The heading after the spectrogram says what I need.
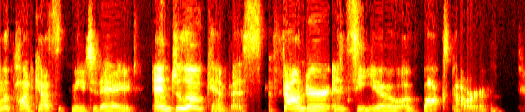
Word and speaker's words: Angelo Campus: Let me make sure I'm pronouncing your name correctly. Mhm. Angelo Campus? Yep, just like Oh, a school. okay, great. So, again, it's a pleasure to have on the podcast with me today Angelo Campus, founder and CEO of BoxPower.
